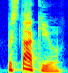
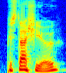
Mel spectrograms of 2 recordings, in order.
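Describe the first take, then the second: First: It is said with an Italian pronunciation. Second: It is said with an English pronunciation. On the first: The speaker calls it right. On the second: The speaker calls it wrong.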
